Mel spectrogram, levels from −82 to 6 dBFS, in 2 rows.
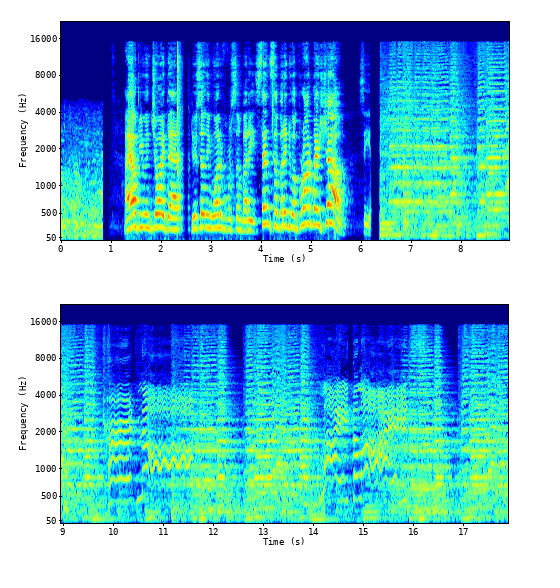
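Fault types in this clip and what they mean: Short stall from a late packet: a packet arrived late, so the receiver held the sound for about 95 ms around 2.43 s, then carried on with nothing lost.
Skip ahead: right after, near 2.57 s, playback jumps forward, dropping something like 70 ms of audio and joining the two sides almost directly.
Jitter buffer slow-down: from 2.83 to 3.67 s the receiver repeats tiny slices to rebuild its reserve, so the sound runs at about 94% speed, same pitch, slightly drawn out.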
